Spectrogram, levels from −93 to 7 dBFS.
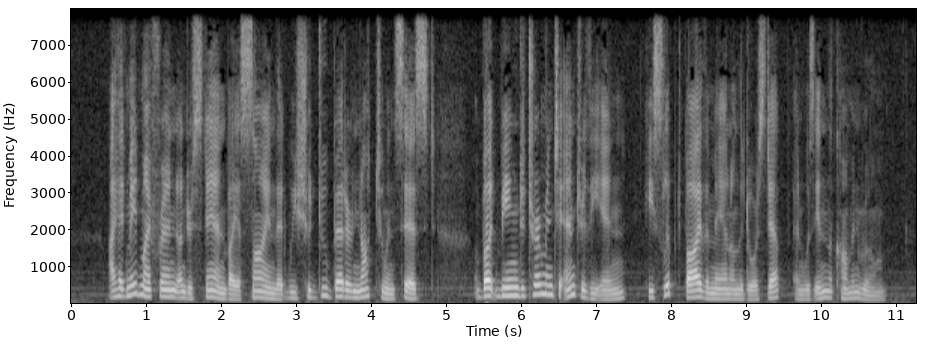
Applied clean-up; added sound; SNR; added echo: none; none; none; none.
